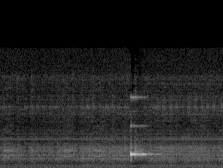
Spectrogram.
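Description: A single short electronic beep just over a second in, one clear high tone that dies away quickly. It comes from the robot's voice-control system, sounding between a spoken command and its synthesized reply.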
